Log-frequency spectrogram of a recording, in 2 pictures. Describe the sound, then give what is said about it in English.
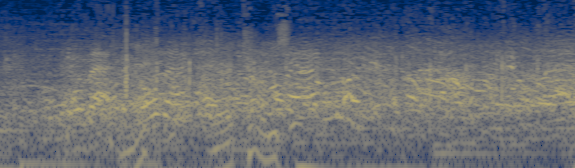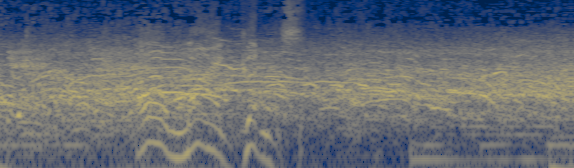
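A large Sunday golf tournament crowd roars and cheers continuously, a dense, loud wall of many overlapping voices and shouts that swells slightly toward the end. “The roar of the Sunday crowd.”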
